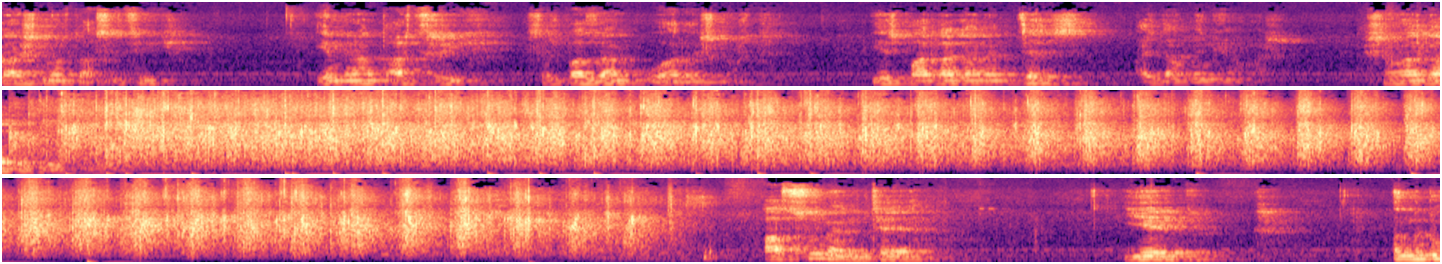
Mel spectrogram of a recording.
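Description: An older man speaks slowly and solemnly into a microphone in an echoing hall.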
